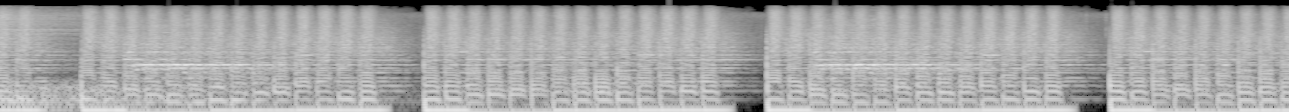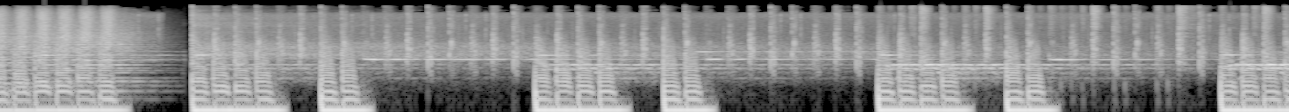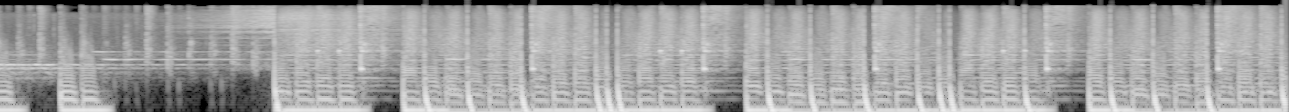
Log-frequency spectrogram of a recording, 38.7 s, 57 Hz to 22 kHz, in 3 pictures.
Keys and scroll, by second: 11.8-13.5 typing, 14.2 Return, 18.0 ctrl+=.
